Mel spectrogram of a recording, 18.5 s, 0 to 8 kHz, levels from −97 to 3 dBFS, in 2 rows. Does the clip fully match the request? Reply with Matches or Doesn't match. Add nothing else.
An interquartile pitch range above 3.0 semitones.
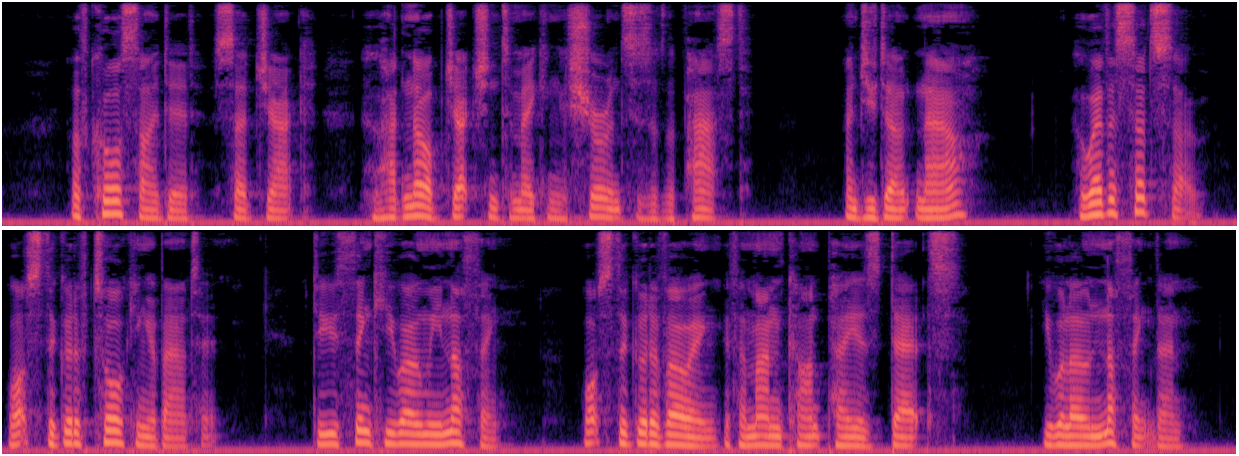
Matches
